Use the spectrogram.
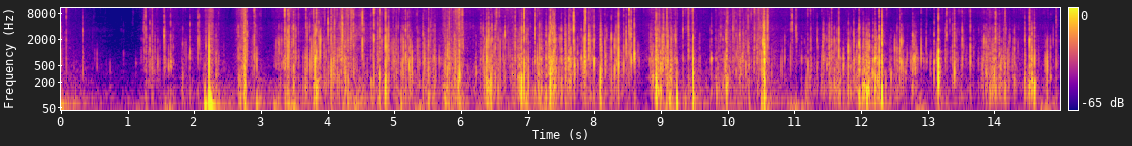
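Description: A clear plastic zip bag full of white fluffy filling is held in both hands and squeezed with the thumbs. After a brief quiet start, it gives a steady stream of soft, dense crinkling and crunching with bright, crisp rustles and occasional sharper pops.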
